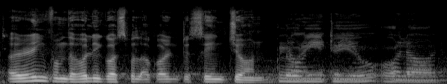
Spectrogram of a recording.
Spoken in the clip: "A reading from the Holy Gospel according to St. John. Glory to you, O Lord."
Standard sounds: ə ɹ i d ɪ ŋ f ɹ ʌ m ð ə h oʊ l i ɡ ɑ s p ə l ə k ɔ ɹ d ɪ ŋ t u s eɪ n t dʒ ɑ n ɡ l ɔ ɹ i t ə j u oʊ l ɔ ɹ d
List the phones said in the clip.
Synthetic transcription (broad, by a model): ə ɹ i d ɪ ŋ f ɹ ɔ m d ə h oʊ l i ɡ ɑ s p ə l ə k ɔ ɹ d ɪ ŋ t u s eɪ n t dʒ ɑ n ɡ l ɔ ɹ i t j u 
